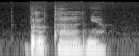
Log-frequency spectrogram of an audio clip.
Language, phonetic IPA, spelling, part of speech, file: Polish, [bruˈtalʲɲɛ], brutalnie, adverb, LL-Q809 (pol)-brutalnie.wav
